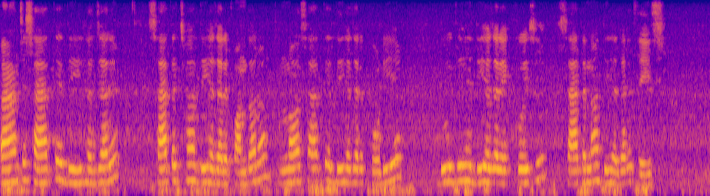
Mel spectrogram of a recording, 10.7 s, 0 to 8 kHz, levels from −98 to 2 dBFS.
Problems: none marked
